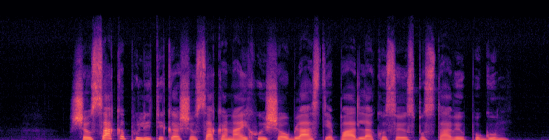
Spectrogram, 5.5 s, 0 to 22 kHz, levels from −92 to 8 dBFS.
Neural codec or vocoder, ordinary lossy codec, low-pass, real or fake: none; none; 19.8 kHz; real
